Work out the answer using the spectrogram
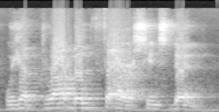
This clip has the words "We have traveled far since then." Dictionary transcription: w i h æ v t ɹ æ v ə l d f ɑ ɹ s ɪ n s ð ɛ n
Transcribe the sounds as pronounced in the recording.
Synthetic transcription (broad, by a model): w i h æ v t ɹ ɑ b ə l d f ɑ ɹ s ɪ n s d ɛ n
